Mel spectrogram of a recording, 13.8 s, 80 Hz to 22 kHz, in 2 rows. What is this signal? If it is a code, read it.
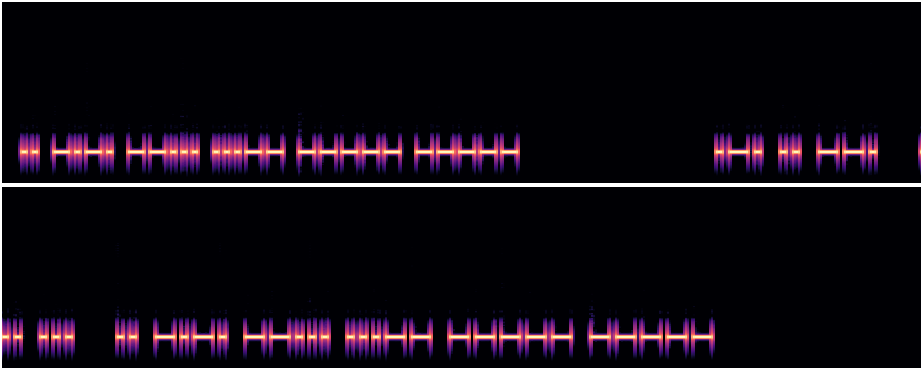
Morse code, heard as a keyed tone, about 29 wpm, 700 Hz. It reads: IC7300 RIG IS IC7300
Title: Speed-Racing Common QSO Phrases Encore - 25wpm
